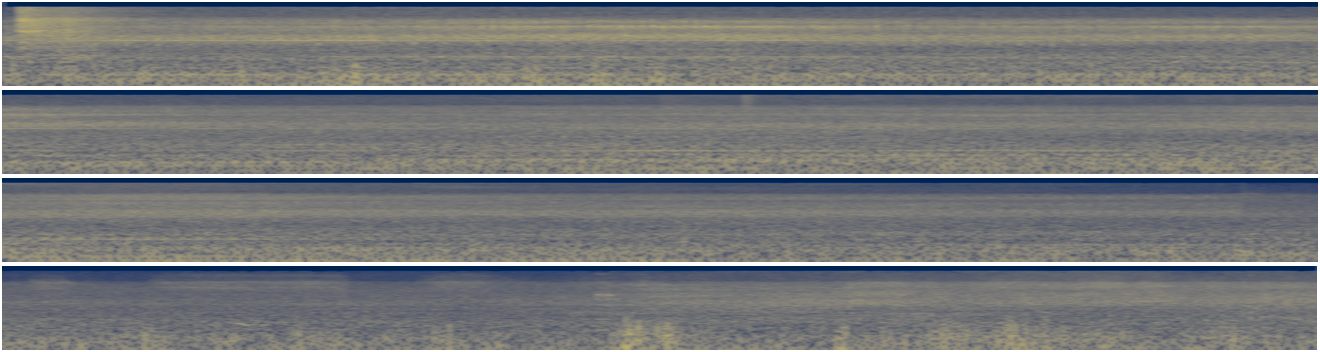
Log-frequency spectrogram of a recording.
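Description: Diesel city buses idling and running nearby, a steady low rumble. A hiss of air, as from a bus's air brakes, rides over it for the first several seconds.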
